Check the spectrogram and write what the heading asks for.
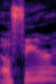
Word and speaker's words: Ophir: I said, how was it pronounced, Ryan? Ophir? And he said, yep, that's it.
